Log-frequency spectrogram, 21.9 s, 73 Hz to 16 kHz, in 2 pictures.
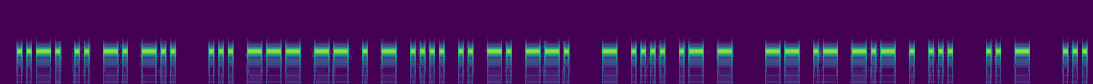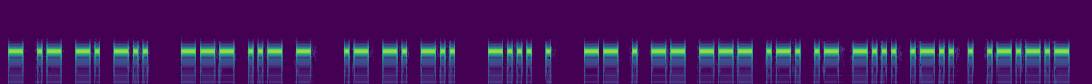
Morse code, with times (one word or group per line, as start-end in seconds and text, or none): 0.2-1.8 FIND
2.1-5.7 SOMETHING
6.0-7.3 THAT
7.7-9.5 MAKES
9.9-10.3 IT
10.6-12.4 STAND
12.7-14.0 OUT
14.4-15.5 AND
15.8-16.4 BE
16.8-21.6 MEMORABLE.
